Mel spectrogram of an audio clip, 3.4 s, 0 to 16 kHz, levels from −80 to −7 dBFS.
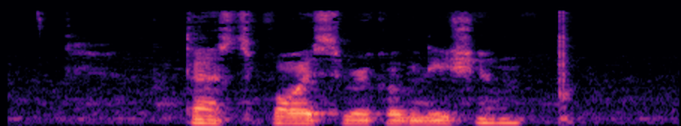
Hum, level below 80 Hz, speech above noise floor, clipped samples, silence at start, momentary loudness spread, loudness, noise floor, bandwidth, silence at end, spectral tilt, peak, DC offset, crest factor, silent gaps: none; -50 dBFS; 30 dB; under 0.1%; 0.4 s; 14 LU; -29 LUFS; -57 dBFS; 11.5 kHz; 0.55 s; -5.5 dB/octave; -10 dBFS; under 0.1%; 20 dB; none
